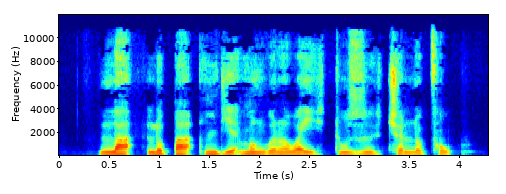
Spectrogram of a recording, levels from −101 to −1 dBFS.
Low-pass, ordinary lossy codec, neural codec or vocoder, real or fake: 10.8 kHz; MP3, 48 kbps; autoencoder, 48 kHz, 32 numbers a frame, DAC-VAE, trained on Japanese speech; fake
